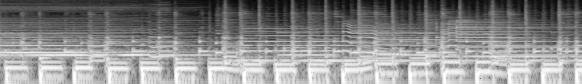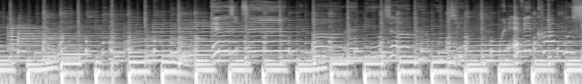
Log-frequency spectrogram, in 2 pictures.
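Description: Instrumental passage of a live folk song: a banjo picked over a steady low beat. Some notes slide in pitch around the middle and again near the end.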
